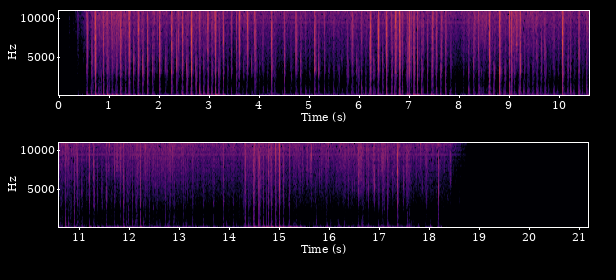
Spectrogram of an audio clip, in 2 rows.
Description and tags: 38 hn batwings
Bat wings flapping. Made with thick paper sheets and voice recordings
wings, bat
